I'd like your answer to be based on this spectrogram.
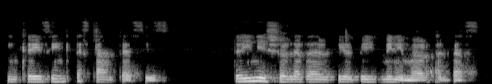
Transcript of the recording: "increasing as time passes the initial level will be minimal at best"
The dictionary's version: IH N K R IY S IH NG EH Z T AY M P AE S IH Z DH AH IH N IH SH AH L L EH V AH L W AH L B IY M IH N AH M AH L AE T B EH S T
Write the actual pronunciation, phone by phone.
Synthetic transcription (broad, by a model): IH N K R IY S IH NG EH S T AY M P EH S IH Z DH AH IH N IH SH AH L L EH V AH L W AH L B IY M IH N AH M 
